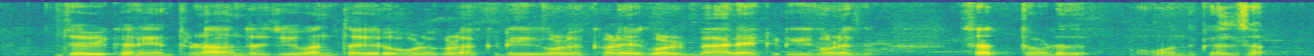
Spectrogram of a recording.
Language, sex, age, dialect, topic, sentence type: Kannada, male, 56-60, Northeastern, agriculture, statement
